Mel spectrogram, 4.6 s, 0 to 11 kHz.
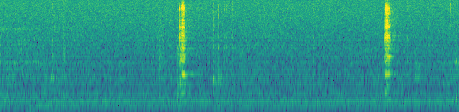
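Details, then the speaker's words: Canon EF 100mm f/2.8L Macro IS USM lens with the shutter half-pressed in a quiet room: two brief soft whirring bursts about two seconds apart as the image stabilizer engages and disengages. This is normal for the lens. "so you probably heard the is mechanism worrying inside there"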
